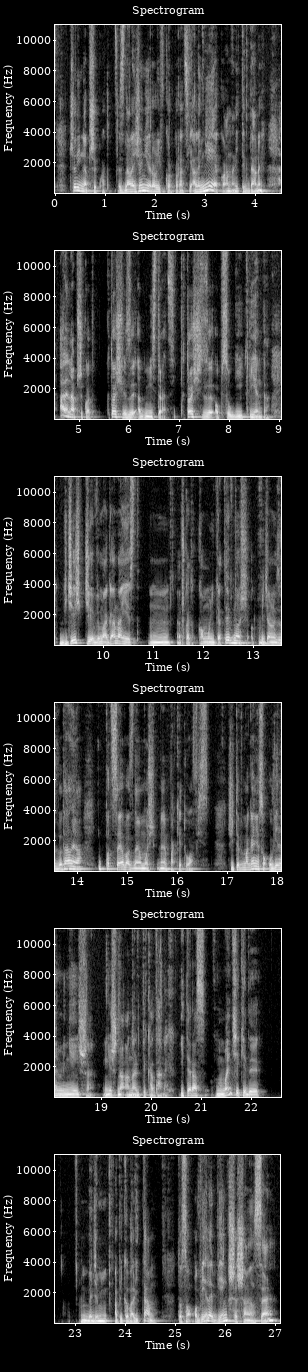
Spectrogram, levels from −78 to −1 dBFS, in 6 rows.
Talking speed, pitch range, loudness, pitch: 140 wpm, 95-150 Hz, -13 LUFS, 110 Hz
